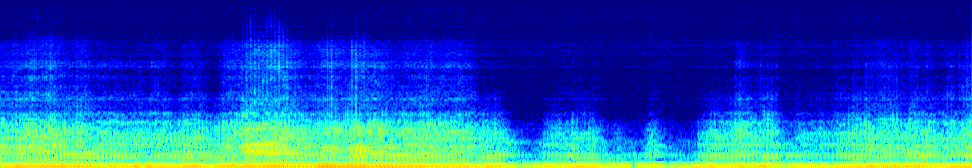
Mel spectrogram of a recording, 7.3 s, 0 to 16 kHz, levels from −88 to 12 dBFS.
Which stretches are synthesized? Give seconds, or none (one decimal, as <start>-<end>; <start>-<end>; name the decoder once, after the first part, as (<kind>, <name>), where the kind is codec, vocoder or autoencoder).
0.0-7.3 (codec, SNAC)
